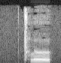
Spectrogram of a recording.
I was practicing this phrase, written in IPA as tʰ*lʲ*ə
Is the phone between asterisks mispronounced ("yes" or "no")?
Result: yes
